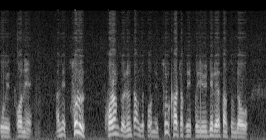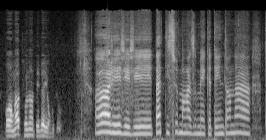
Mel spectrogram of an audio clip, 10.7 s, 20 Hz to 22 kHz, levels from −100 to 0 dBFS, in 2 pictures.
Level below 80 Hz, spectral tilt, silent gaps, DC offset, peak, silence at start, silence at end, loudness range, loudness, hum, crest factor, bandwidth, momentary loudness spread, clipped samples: -56 dBFS; -3 dB/octave; none; under 0.1%; 0 dBFS; 0 s; 0 s; 6 LU; -20 LUFS; none; 22 dB; 17 kHz; 14 LU; under 0.1%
